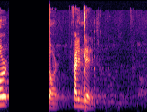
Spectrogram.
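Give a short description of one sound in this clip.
A woman speaks briefly into a microphone in a large echoing hall.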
